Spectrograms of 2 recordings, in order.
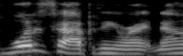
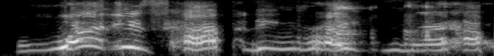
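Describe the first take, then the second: First: Said in the usual way. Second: High, loud, drawn-out mock freak-out. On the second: Young woman hears both dads share a name, freaking out. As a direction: act out overwhelmed disbelief, slow and high with a laugh. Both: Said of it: "like, freaking out".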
